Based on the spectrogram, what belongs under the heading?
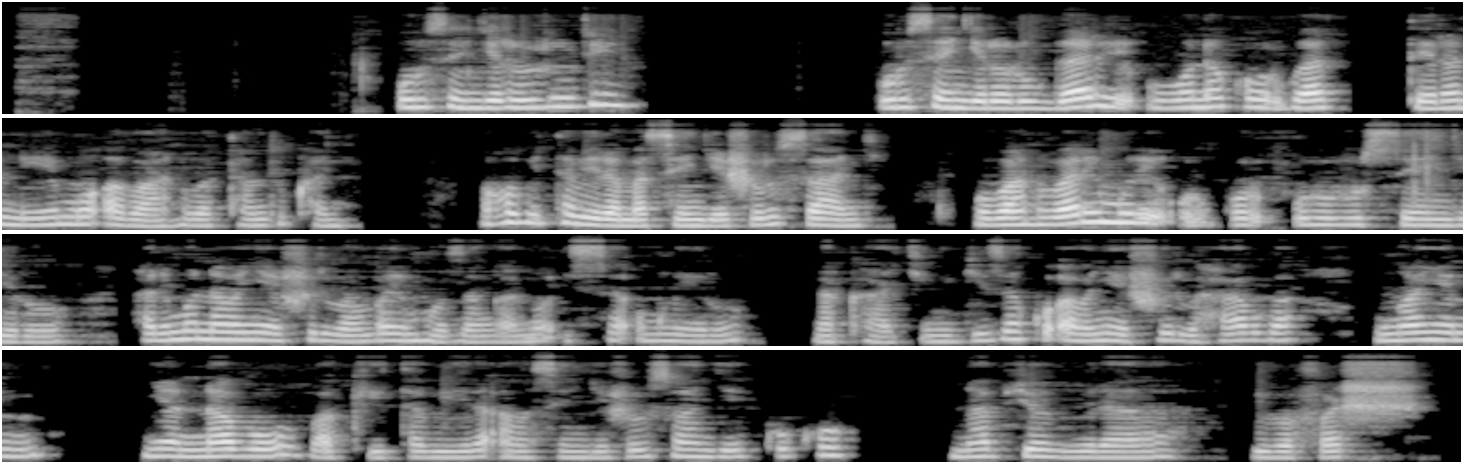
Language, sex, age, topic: Kinyarwanda, female, 25-35, education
